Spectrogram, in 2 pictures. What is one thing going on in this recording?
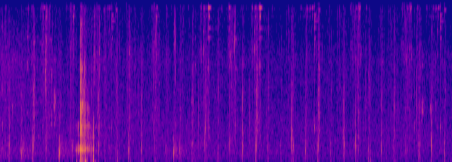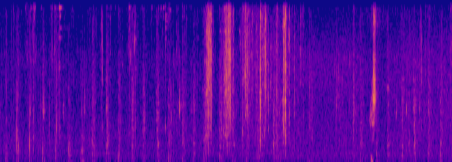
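Footsteps run quickly and steadily on a hard surface.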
